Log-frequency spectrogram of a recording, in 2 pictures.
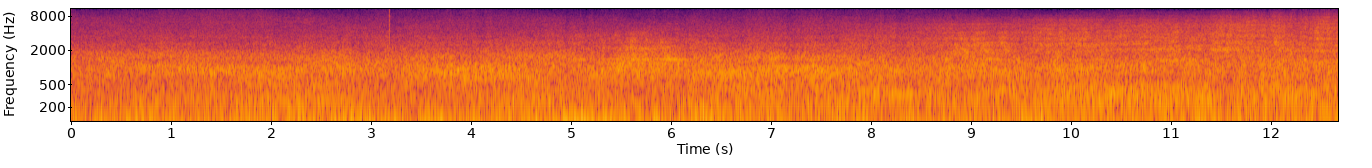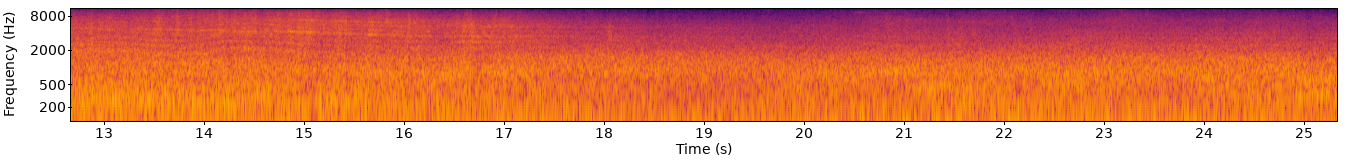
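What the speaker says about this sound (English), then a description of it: "we will get the A380s and 747s" A large jet, an A380 or 747, takes off from runway 24 left at LAX, its loud engine roar sustained and steady throughout, with faint road traffic beneath.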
